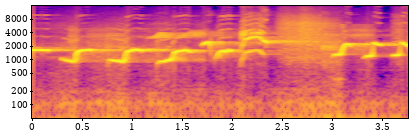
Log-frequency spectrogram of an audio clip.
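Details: White-rumped shama giving its 'kretekan' song, said to provoke other shamas into agitation: loud, clear whistled notes that sweep sharply upward, repeated in pairs and stepped phrases, broken by a brief harsh rasping burst midway.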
